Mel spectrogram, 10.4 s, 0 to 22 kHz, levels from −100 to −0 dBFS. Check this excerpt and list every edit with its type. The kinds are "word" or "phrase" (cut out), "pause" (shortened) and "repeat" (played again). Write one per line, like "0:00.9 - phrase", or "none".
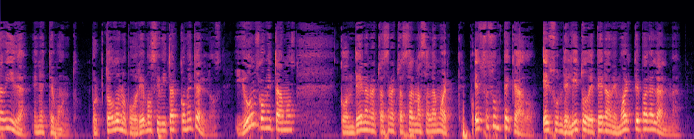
0:01.5 - word
0:03.9 - phrase
0:05.8 - repeat
0:07.1 - word
0:08.1 - pause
